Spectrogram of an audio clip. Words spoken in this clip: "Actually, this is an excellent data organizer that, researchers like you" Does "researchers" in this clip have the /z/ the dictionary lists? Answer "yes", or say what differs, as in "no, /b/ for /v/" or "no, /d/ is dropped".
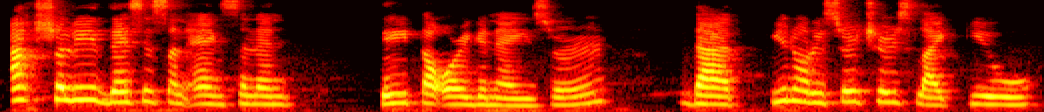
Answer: no, /s/ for /z/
